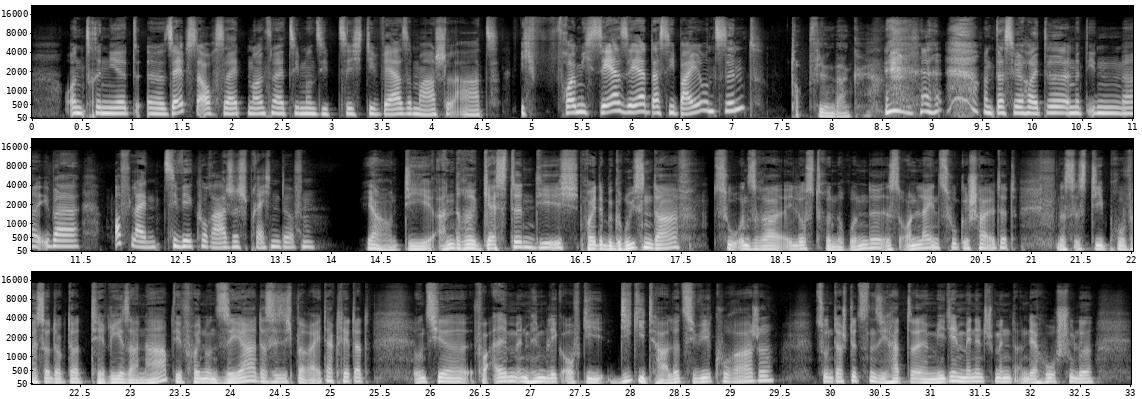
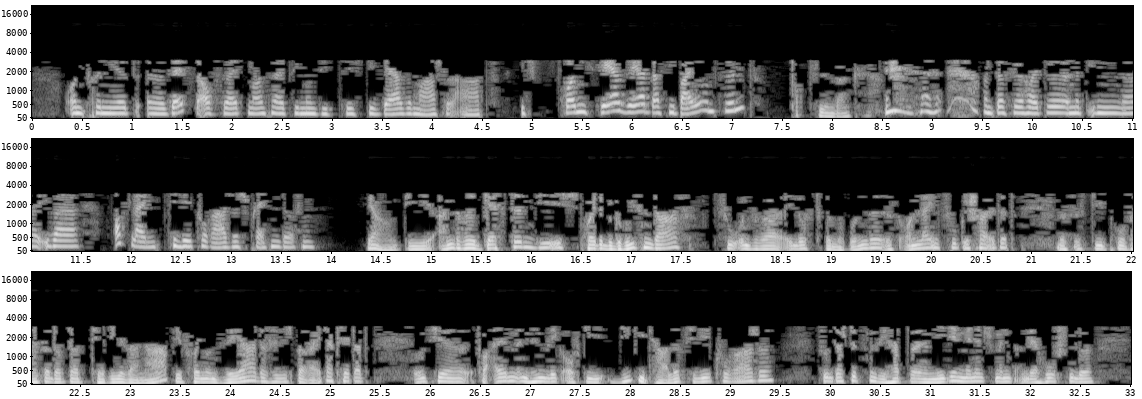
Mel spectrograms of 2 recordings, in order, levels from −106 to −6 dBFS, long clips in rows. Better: first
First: none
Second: garbled, watery; badly; nothing above 3 kHz

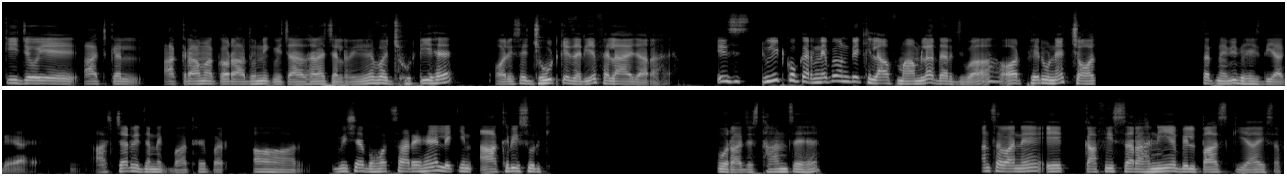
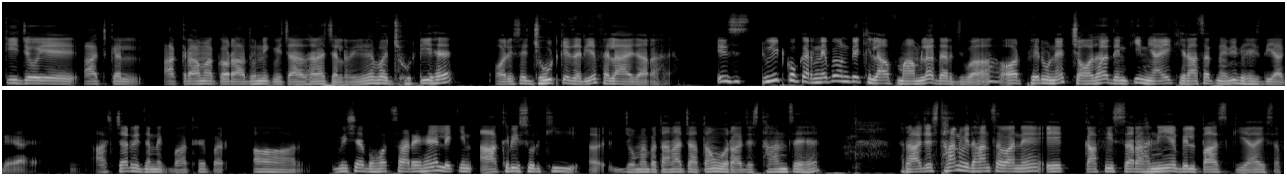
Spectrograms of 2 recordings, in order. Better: second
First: audio cutting out; at 11 s for 1 s, at 18 s for 1.5 s and at 21 s for 1.5 s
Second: none

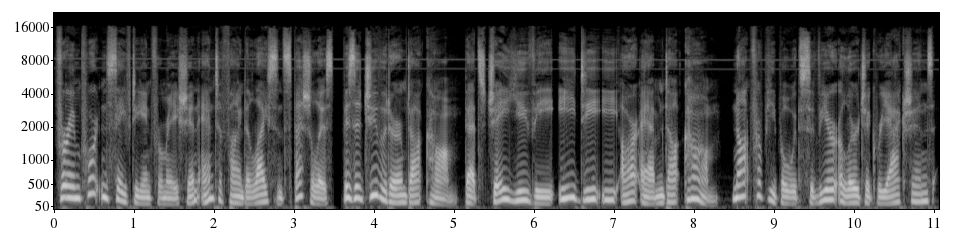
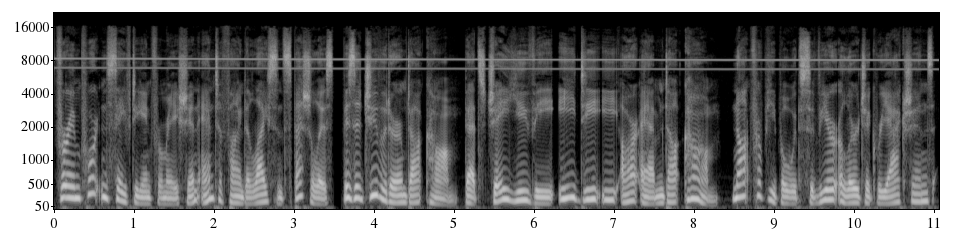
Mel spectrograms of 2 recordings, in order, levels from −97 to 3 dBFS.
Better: first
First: high-pitched whine; faint; throughout; 8 kHz, 35 dB below the speech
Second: high-pitched whine; loud; throughout; 8 kHz, 9 dB below the speech

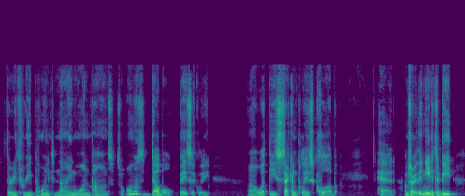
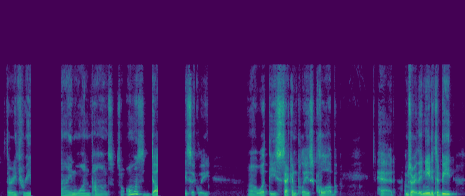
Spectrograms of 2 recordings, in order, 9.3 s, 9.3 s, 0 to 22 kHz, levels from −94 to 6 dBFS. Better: first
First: none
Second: audio cutting out; at 0.5 s for 0.5 s and at 3 s for 0.5 s

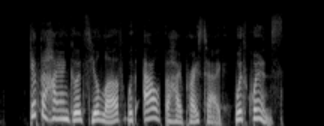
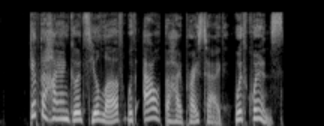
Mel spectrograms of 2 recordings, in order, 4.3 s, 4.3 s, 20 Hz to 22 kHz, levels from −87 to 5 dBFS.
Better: second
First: muffled; very; fading above 1.5 kHz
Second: none

